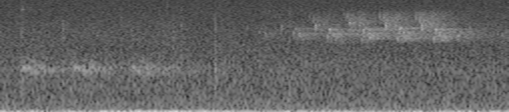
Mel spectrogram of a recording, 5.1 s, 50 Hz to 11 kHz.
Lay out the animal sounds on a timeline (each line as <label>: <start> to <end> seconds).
American Crow (Corvus brachyrhynchos): 0.0 to 1.9 seconds
Ovenbird (Seiurus aurocapilla): 2.4 to 5.1 seconds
